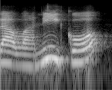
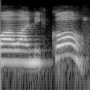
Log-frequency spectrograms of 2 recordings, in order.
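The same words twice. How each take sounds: First: The stress is on the second-to-last syllable. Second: The stress is on the last syllable. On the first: It is the noun for a fan. "que es grave" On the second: It is the verb form meaning fanned. "que es aguda"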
